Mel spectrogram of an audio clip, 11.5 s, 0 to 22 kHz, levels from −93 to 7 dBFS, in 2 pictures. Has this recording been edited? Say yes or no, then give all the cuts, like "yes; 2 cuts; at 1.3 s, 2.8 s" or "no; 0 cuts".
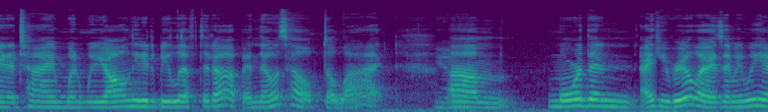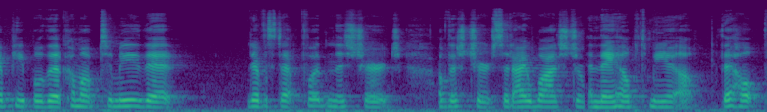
yes; 5 cuts; at 4.9 s, 6.2 s, 7.8 s, 9.1 s, 10.1 s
